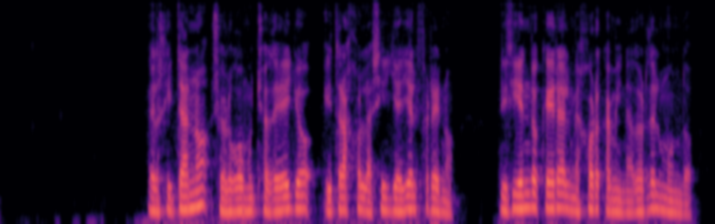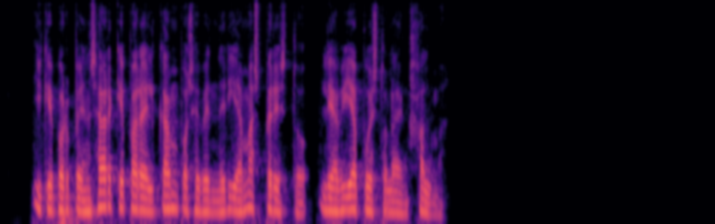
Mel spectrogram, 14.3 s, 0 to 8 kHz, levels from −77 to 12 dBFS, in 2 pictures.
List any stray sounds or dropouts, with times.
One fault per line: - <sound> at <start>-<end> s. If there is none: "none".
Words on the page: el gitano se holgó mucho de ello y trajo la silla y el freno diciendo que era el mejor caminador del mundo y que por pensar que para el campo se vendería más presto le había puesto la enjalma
none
